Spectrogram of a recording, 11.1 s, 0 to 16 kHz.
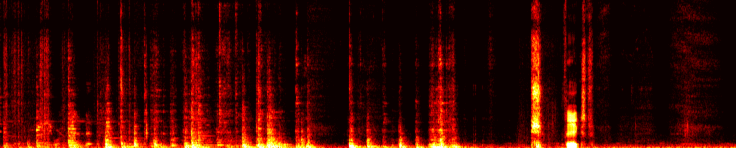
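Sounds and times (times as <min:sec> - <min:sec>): metal parts clunking and scraping: 0:00.0 - 0:07.2.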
